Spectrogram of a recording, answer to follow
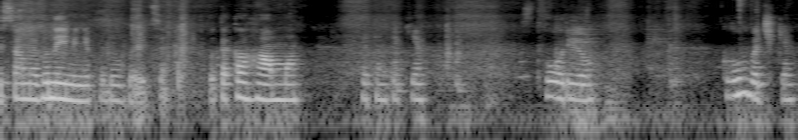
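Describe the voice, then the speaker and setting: Here a rose gardening vlogger and mom of a little one chats affectionately with viewers while opening rose seedlings in a casual unboxing. Her medium-pitched voice is warm, and a slight hiss or hum runs under it.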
